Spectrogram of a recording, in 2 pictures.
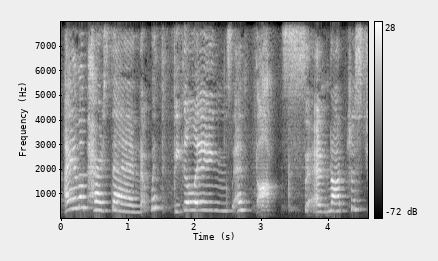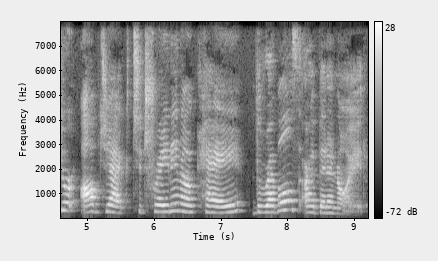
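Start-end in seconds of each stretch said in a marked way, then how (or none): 0.1-7.4 high, slow, indignant mock protest; lightly voiced huffy girl; mocking America. Recapper mocks America's outrage, high huffy voice. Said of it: "America's also mad".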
